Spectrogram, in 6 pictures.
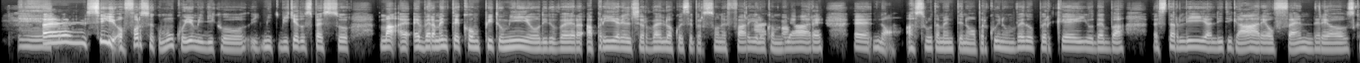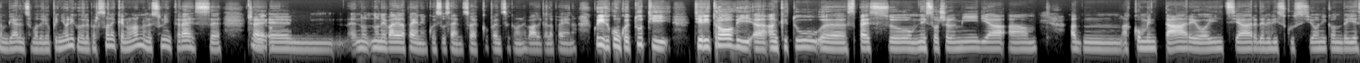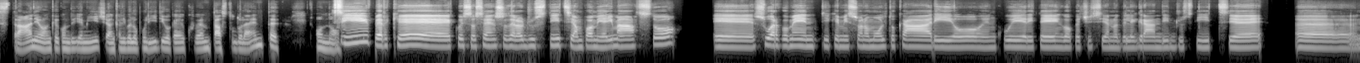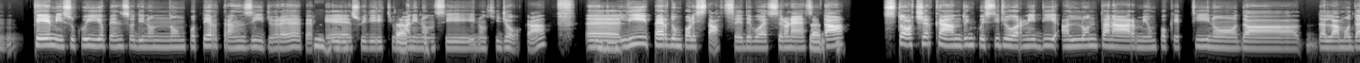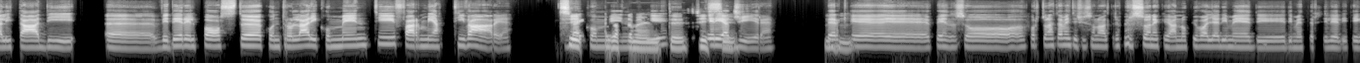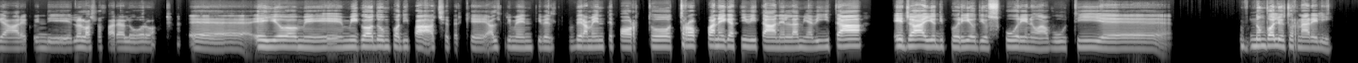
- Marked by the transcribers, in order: tapping; other background noise; "Cioè" said as "ceh"; drawn out: "e"
- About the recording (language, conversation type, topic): Italian, podcast, Perché a volte ti trattieni dal dire la tua?
- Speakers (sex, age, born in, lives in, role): female, 25-29, Italy, Italy, guest; female, 50-54, Italy, United States, host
